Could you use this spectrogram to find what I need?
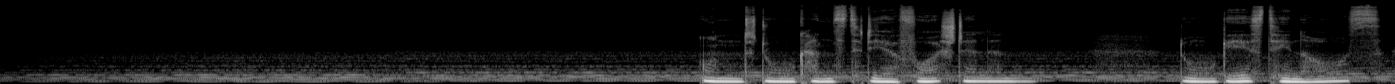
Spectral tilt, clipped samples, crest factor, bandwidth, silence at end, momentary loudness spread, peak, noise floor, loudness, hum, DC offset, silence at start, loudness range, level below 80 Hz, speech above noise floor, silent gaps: -6.5 dB/octave; under 0.1%; 16 dB; 16.5 kHz; 0.05 s; 25 LU; -6 dBFS; -51 dBFS; -18 LUFS; none; under 0.1%; 1.5 s; 23 LU; -56 dBFS; 34 dB; none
